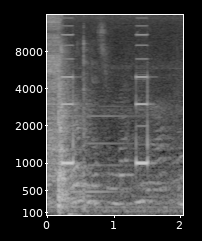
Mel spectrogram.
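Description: Bedside patient monitor beeping: short, even-pitched beeps a little over a second apart, the regular pulse tone of a vital-signs monitor.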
